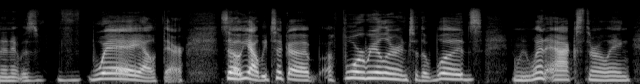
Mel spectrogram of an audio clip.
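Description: A woman hosting a podcast, telling stories in a chatty, animated way. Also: mid-range voice, no echo, studio quality. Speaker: podcast host. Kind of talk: casual chat.

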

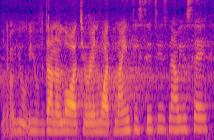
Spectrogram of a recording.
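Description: A woman's voice: medium pitch, fairly even intonation, quick pace, a little hiss or hum. A woman interviewing a guest on stage, asking questions in an encouraging manner. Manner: warm encouraging questions, laughs along. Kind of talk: onstage interview. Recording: echoey hall with long reverb.

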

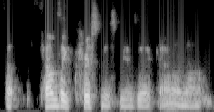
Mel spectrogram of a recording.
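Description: A husky-voiced man from New Jersey talks in a loose, rambling way, joking and filling gaps with fillers. His voice comes through thin and tinny, like a phone line, with no room sound at all. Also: fairly low pitch, big pitch swings, fairly quick, mellow, dry recording. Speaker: musician guest. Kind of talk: casual interview chat.

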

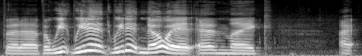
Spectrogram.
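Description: A woman's voice: mid-range voice, expressive, normal speed, clear, resonant tone. A woman in her thirties co-hosting a podcast, chatting casually with lots of "like," restarts and giggles. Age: 30s. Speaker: podcast co-host. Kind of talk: casual chat.

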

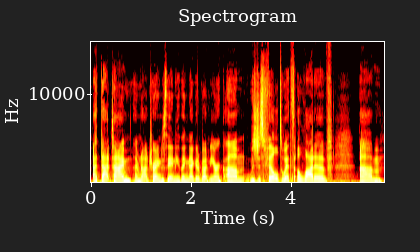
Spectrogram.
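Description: A woman on the hot seat at a live event, telling personal stories in a candid, reflective way with frequent soft ums. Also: lowish voice, flat delivery, brisk. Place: live event before a small audience.

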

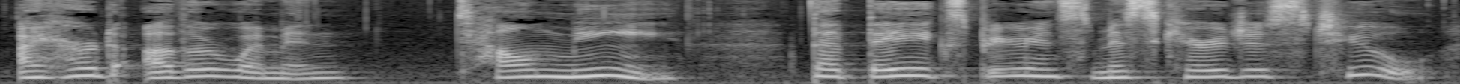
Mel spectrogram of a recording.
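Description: A woman's voice: fairly high pitch, measured pace, dark tone. Woman reading an emotional personal memoir. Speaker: teacher and memoir reader.

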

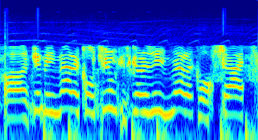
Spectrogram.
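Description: A frantic, urgent police officer calling dispatch over a police radio in clipped, repeated phrases. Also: male voice, very high-pitched, fast. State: frantic and urgent, just attacked. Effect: police radio transmission. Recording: tinny police radio with siren noise.

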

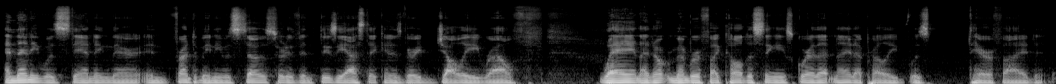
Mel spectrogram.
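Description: A man's voice: deep voice, steady tone, a little fast, dark tone. A man who calls square dances, recalling in a casual interview how he learned his craft, in a meandering, reflective, self-amused way.

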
